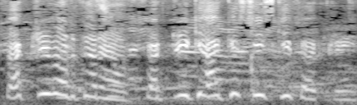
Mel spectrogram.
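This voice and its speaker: A man's voice: extremely high pitch, animated, very fast, a crowd in the background. A man working as a reporter, asking short prompting questions in a street interview. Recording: crowded street.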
